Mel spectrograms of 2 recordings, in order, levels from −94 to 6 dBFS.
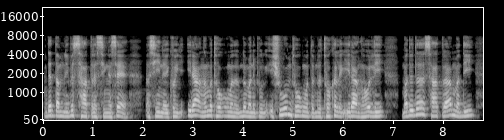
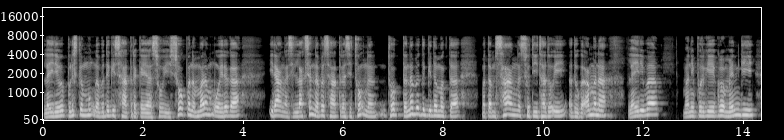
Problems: background sounds at intervals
